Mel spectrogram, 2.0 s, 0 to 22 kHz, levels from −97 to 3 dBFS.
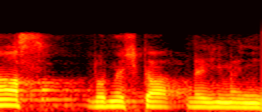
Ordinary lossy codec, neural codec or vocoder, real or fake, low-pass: Opus, 64 kbps; codec, 16 kHz, 2 kbps, FreqCodec, larger model; fake; 7.2 kHz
